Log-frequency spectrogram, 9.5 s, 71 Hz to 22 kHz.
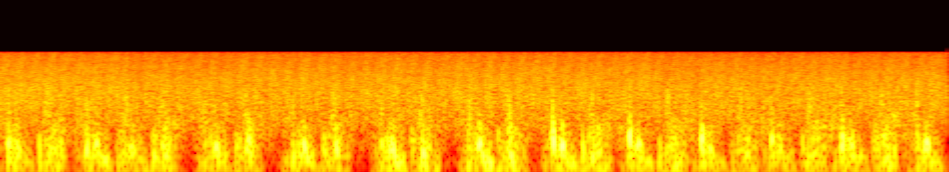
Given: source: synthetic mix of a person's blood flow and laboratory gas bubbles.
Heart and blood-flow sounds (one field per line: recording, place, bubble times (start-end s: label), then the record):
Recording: Doppler ultrasound of blood flow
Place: precordium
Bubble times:
no bubbles
From the record:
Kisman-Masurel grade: 000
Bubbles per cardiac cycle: 0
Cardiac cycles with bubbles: 0%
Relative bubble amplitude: no bubbles discernible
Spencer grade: 0 (complete lack of bubble signals)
